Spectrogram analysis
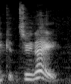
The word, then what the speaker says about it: kitsune: in a voice chat, I heard Draki say Kitsune. And I asked, like, oh, is that how it's supposed to be pronounced?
